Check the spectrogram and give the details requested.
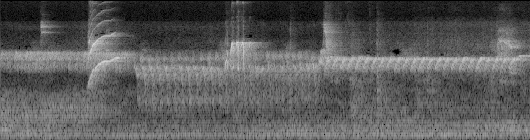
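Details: Domestic canary singing along during song training with played recordings: long buzzing trills at a steady pitch, broken by a few sharp swooping whistled notes.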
